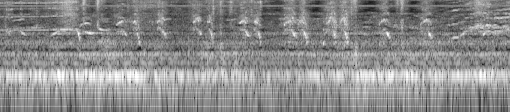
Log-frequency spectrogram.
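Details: During feeding in spring a peregrine falcon utters rapid, short descending squeals, roughly three per second and somewhat irregular, over a steady droning hum.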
